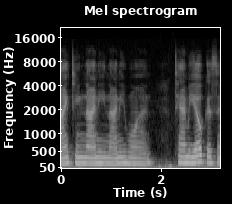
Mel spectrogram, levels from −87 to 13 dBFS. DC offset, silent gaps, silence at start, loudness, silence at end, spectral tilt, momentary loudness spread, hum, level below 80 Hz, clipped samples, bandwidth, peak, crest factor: 0.8%; none; 0 s; -23 LUFS; 0 s; -6 dB/octave; 12 LU; none; -48 dBFS; under 0.1%; 11.5 kHz; -10 dBFS; 12 dB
